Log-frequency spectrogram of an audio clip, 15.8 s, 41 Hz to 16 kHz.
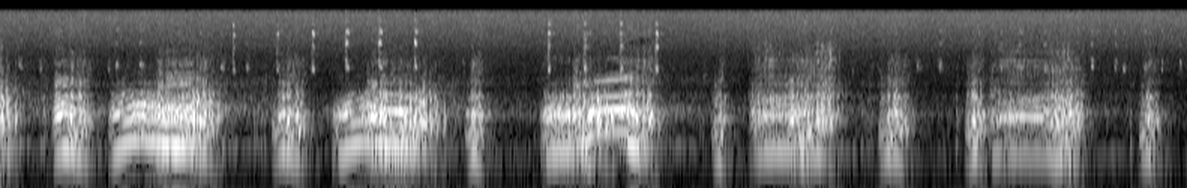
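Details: A Birmingham Boys coalition lion roars at the dam in Djuma Game Reserve, Sabi Sand, near Kruger Park, South Africa, August 2016, giving a slow series of six deep, hoarse grunts about every two and a half seconds.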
